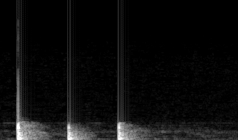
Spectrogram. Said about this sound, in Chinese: 笨狼小心地敲敲门。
